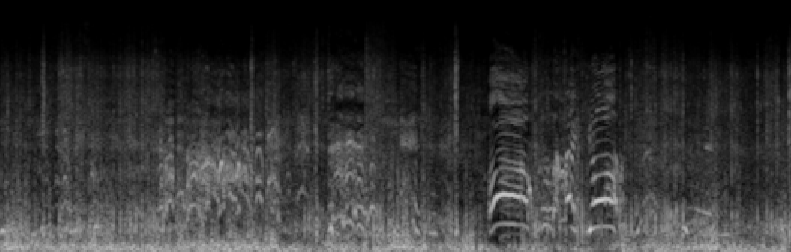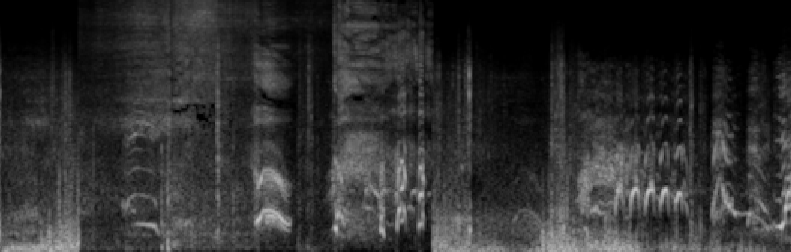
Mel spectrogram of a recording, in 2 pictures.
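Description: Wind buffeting the microphone and tyres rumbling over a dirt trail as an electric mountain bike is ridden over jumps, with a few short shouts. The low rumble drops away for a few seconds just past the middle, leaving a hiss.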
